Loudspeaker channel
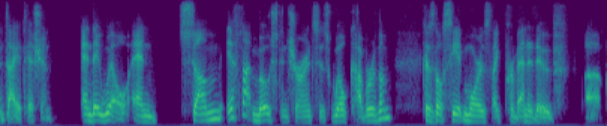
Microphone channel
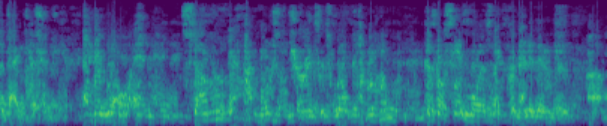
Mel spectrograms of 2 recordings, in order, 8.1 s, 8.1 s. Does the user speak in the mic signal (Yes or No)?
No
